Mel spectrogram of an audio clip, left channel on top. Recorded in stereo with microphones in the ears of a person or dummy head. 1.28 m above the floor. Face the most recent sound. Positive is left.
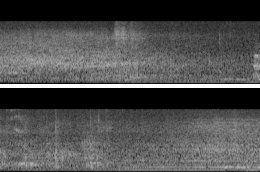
No sound to turn to.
